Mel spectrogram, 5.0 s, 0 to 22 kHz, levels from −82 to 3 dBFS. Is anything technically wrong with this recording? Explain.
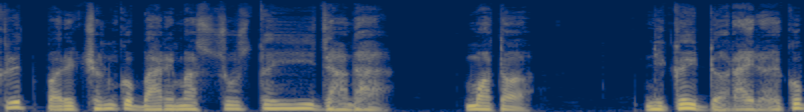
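No, nothing technically wrong stood out when listening to this speech recording.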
